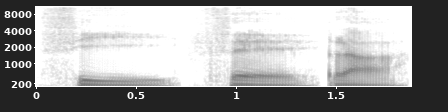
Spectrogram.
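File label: "thithera", concatenated syllables; Affixing experiment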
